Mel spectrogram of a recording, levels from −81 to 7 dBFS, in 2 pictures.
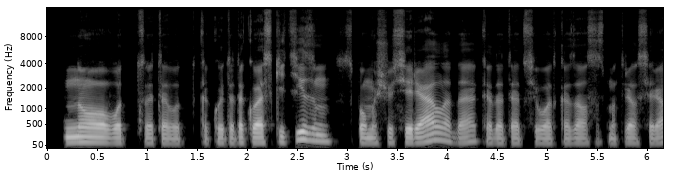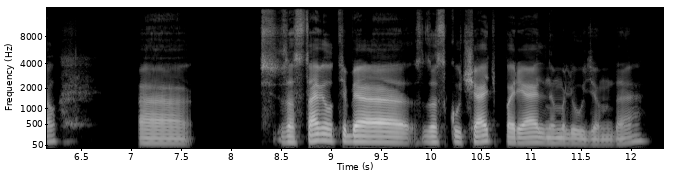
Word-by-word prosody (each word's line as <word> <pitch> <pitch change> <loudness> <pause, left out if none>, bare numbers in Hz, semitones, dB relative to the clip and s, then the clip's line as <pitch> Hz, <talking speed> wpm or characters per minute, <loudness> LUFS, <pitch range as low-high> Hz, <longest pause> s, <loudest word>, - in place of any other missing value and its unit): но 100 -1 +4
вот 95 0 -1
это 90 -1 -3
вот 85 0 -6
какой-то - - -6
такой 95 - +3
аскетизм, 120 +4 -1
с - - -20
помощью 95 +1 -4
сериала, 115 +9 +2
да, 100 +5 -5
когда 90 -5 -5
ты 90 - -5
от 90 - -7
всего 90 0 -4
отказался, 90 0 -6
смотрел 95 -1 -7
сериал, 110 +9 -4 0.8
э, 90 -2 0 0.7
с - - -4
заставил 120 +4 +3
тебя 110 -5 +6
заскучать 110 +3 -1
по 100 - +2
реальным 95 -1 +1
людям, 80 -3 -7
да? 100 +10 -9
100 Hz, 130 wpm, -22 LUFS, 90-110 Hz, 0.8 s, тебя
